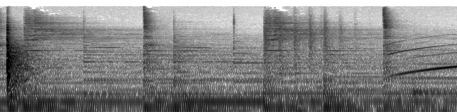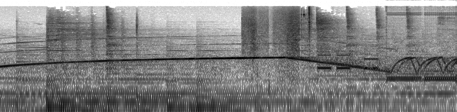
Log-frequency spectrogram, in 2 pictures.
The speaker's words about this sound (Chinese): 你听，听到外面的警笛声了吗？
